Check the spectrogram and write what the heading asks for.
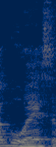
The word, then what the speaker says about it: Goetia: O termo Goetia, Goetia, né, ou Goécia, o correto seria falar Goécia, porque a terminação T-I-A no latim fica cia, como se fosse a pronúncia de um C, ou cia, T e C junto.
